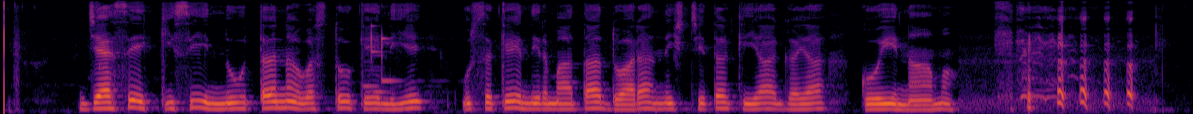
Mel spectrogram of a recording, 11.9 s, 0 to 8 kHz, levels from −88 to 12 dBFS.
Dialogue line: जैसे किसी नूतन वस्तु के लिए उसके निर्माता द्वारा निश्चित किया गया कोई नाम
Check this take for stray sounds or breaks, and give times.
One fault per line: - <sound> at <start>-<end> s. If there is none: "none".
- laugh at 10.0-11.4 s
